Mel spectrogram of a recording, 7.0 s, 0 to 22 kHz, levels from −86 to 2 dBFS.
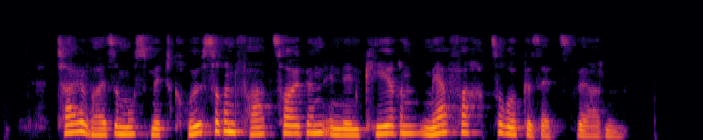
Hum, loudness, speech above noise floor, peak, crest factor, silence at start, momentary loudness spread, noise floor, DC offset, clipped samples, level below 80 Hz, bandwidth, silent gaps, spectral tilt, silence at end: none; -24 LUFS; 52 dB; -8 dBFS; 14 dB; 0.6 s; 9 LU; -75 dBFS; under 0.1%; under 0.1%; -66 dBFS; 8 kHz; none; -7.5 dB/octave; 0.8 s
